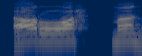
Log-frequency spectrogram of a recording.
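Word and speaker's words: الرحمن: yang keluar nafas enggak cukup hanya dengan senyum Arrahman jangan ya tapi kita harus mengeluarkan nafasnya secara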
